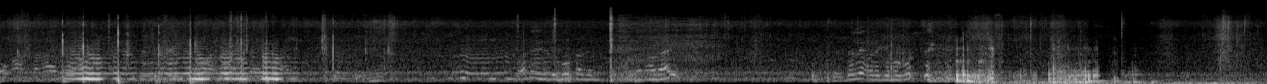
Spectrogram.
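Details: Honey bees swarming around their hive inside a hollow tree trunk during a honey harvest by hunters, recorded on a GoPro Hero5 Black: a steady droning hum with layered overtones and louder wavering surges early on. People talk throughout, and a deep rumble comes near the end.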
